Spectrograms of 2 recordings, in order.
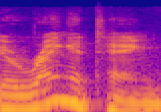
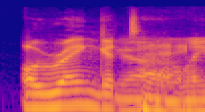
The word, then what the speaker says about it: orangutan: I say orangutang. There's no G on the end.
